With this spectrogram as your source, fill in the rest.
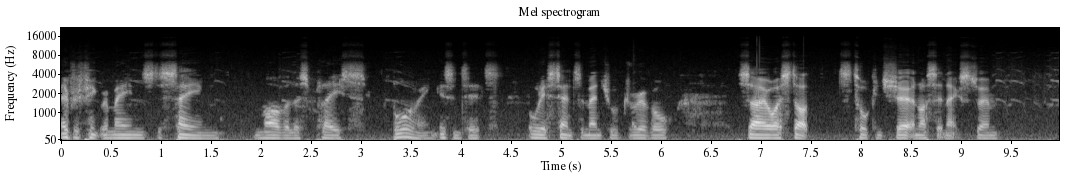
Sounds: Speech

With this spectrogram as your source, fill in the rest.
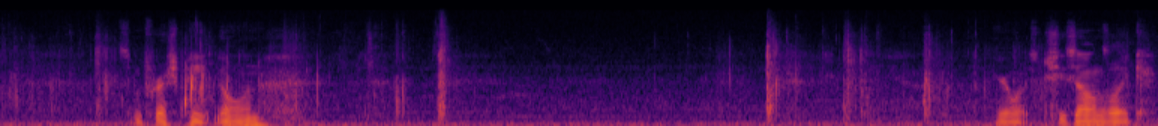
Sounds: Speech

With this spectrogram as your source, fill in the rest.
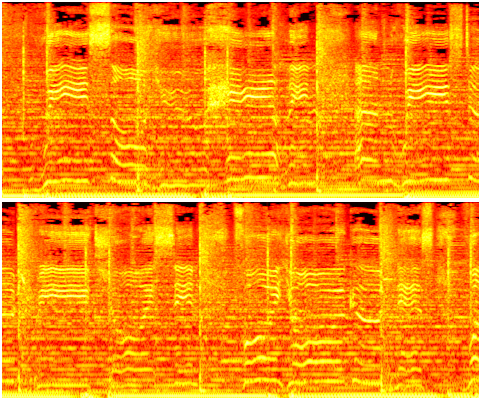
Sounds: Music

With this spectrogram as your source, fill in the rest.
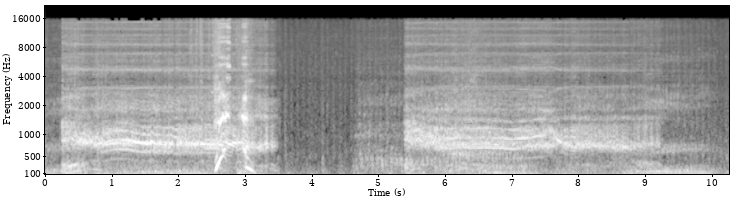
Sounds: Vehicle

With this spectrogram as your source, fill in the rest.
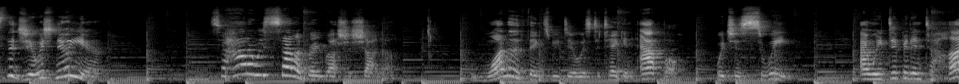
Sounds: Music, Speech

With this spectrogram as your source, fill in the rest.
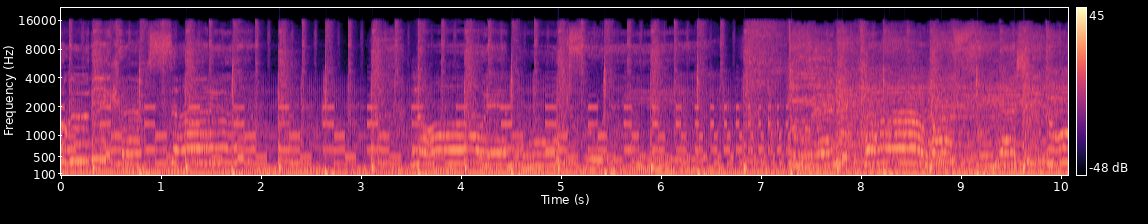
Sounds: Pop music, Music

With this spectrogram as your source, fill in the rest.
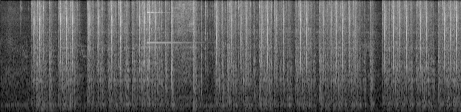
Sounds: Typewriter

